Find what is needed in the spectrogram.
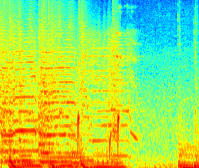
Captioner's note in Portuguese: bolhas estouram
